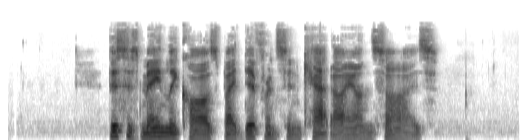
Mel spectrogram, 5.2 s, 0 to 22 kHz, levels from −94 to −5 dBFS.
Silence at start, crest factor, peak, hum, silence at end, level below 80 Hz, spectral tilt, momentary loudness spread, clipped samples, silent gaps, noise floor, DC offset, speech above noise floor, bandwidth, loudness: 1.1 s; 24 dB; 0 dBFS; none; 0.85 s; -56 dBFS; -3.5 dB/octave; 9 LU; under 0.1%; none; -68 dBFS; under 0.1%; 44 dB; 11.5 kHz; -23 LUFS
